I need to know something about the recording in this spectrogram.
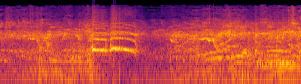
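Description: Caged birds calling, with one loud call holding a steady note about two seconds in, followed by other shorter, sliding calls.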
